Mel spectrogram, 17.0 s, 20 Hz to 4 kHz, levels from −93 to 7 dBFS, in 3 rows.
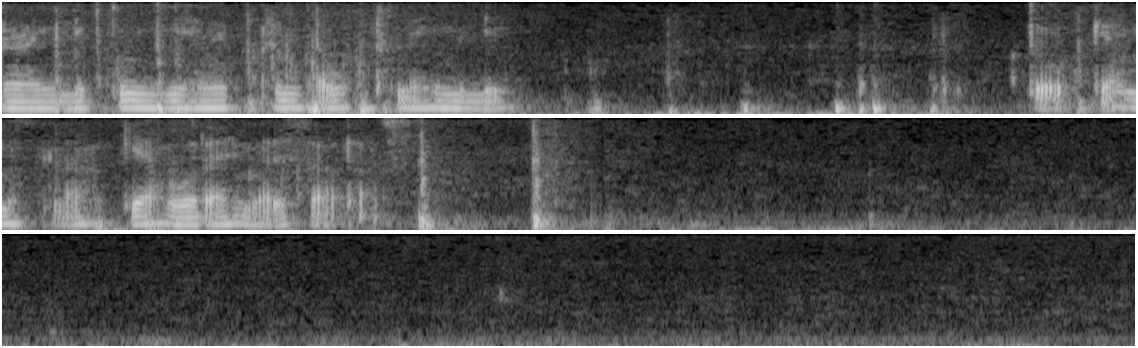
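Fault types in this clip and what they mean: Short concealed packet loss: at 2.54 to 2.58 s, about 20 ms of audio never reached the decoder in time. The receiver covered the hole with roughly 16 ms of invented sound, extending the preceding signal's pitch or shaped noise before blending back into the real stream. The result is a brief smear or wobble rather than silence, on a call path already band-limited to 4 kHz by G.711 A-law.
Burst of packet loss: from 8.62 to 8.69 s, about 60 ms of consecutive audio was lost or arrived too late to play. The receiver filled about 52 ms by stretching the last received sound and fading it down, so the signal turns into a held buzz or a decaying hiss. It then picks up again further along, with the material from that span simply absent.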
